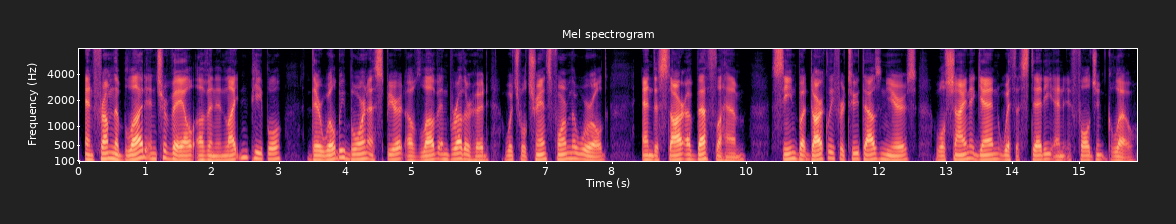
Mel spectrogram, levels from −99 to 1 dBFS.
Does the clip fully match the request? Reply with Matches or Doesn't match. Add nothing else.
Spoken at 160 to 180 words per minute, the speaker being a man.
Matches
